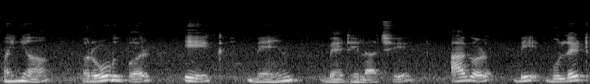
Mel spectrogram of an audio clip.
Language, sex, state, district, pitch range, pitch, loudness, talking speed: Gujarati, male, Gujarat, Gandhinagar, 125-180 Hz, 155 Hz, -19 LUFS, 110 wpm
